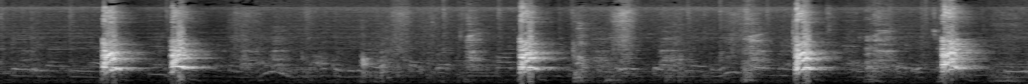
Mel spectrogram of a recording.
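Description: A dog barking in play: five loud, sharp single barks at uneven intervals, with quieter sounds in between.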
